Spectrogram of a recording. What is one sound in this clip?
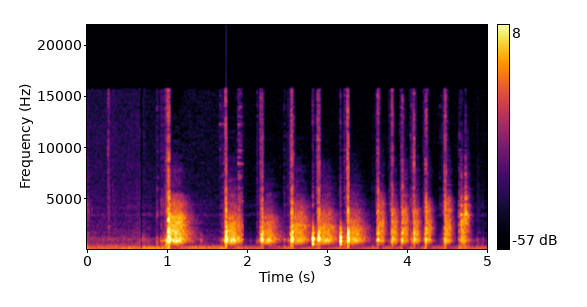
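A knife chops through a carrot on a wooden board.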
